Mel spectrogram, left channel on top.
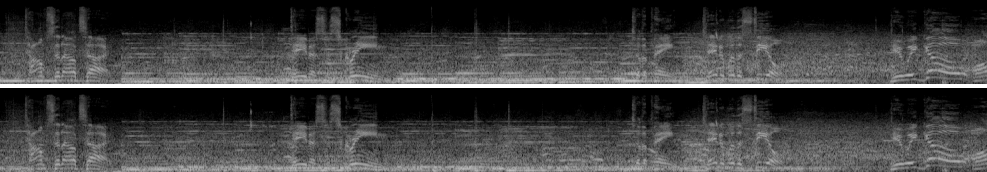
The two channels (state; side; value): normal; both; correlation 0.61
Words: Thompson outside. Davis a screen. To the paint. Tatum with a steal. Here we go,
